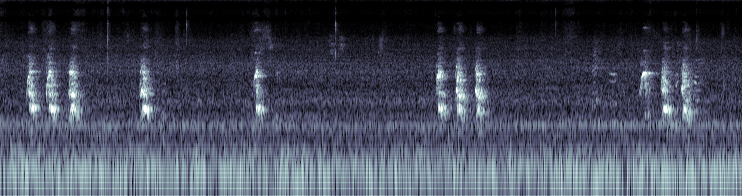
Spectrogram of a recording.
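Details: Miniature dachshund, a puppy listed by a breeder, gives short yips and barks in small clusters of two or three, spaced irregularly over fifteen seconds, over a steady low hum of room noise.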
